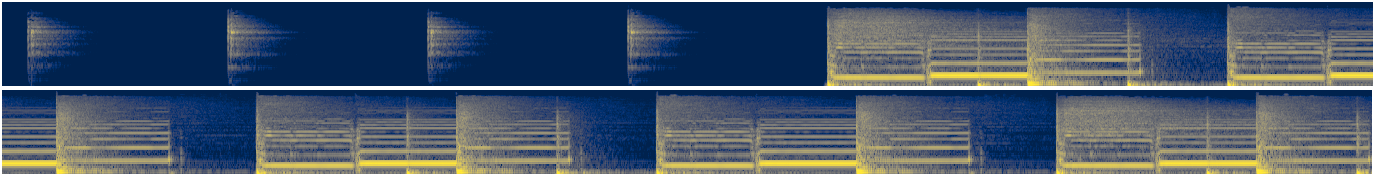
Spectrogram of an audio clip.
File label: sweep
